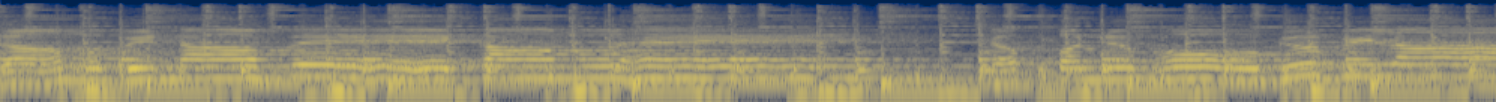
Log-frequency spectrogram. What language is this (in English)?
Hindi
